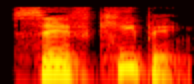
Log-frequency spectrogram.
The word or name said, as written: safekeeping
